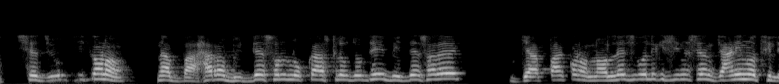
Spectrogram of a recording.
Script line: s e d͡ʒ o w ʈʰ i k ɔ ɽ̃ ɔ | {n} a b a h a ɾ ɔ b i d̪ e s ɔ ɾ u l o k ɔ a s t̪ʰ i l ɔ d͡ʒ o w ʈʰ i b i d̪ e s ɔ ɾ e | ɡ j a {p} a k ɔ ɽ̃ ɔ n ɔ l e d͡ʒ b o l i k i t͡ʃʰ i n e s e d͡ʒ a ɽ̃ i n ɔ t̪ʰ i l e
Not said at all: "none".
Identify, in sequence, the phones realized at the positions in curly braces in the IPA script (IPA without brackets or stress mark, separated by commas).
n, p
